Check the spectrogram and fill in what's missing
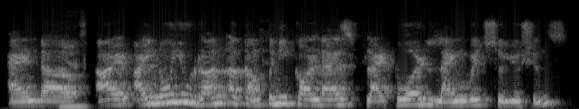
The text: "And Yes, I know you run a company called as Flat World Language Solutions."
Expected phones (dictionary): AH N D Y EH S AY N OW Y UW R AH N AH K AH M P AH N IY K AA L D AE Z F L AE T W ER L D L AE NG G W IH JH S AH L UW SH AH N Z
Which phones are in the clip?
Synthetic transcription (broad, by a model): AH N D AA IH AY N OW Y UW R AH N AH K AH M P AH N IY K AA L D AE Z F L AE T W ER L D L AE NG G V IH JH S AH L UW SH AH N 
